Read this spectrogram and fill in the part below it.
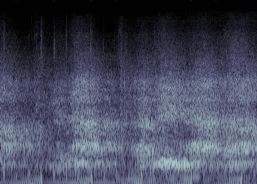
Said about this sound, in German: Dann, an einem ungewöhnlichen Ort hat der syrische Präsident Assad seine erste öffentliche Rede seit Monaten gehalten. Im Opernhaus von Damaskus trat er vor seine Anhänger und wurde gefeiert.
